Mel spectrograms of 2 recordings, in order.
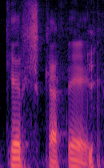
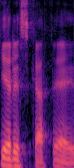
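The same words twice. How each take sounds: First: The s in queres sounds like sh. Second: The s in queres is a plain s. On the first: The speaker calls it right. "You just throw a ch on everything" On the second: The speaker calls it wrong. "not queres café"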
